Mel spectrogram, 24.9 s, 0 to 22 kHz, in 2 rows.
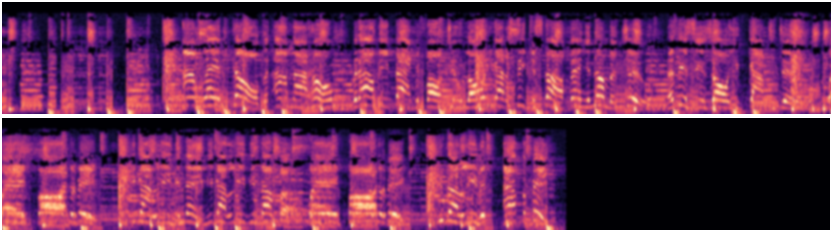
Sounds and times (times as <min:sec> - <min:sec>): Music: 0:00.0 - 0:20.9.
